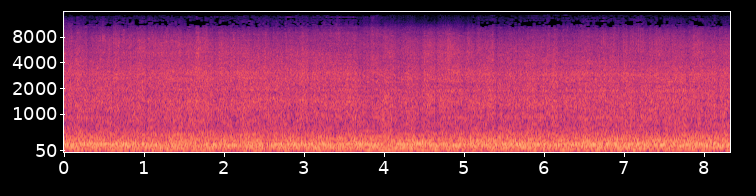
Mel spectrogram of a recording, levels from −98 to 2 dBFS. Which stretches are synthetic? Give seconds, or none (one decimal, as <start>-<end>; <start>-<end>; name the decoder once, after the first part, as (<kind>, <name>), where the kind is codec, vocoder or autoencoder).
3.7-5.1 (codec, SNAC)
